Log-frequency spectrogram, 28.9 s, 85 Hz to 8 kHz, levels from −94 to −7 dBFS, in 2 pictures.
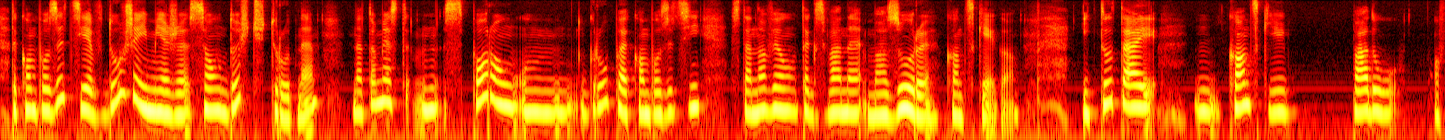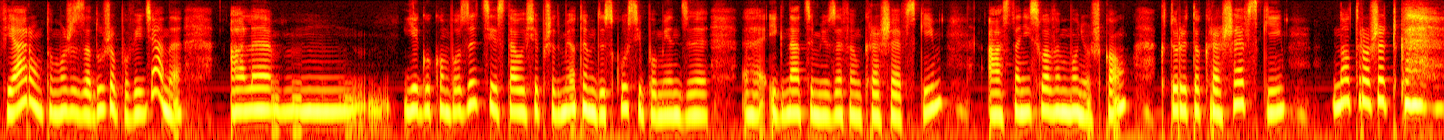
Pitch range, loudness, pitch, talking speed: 205-240 Hz, -25 LUFS, 220 Hz, 95 wpm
